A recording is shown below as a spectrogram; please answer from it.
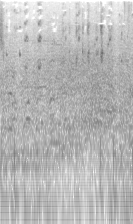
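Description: A basketball being dribbled on a hardwood court, a few short bounces, over steady arena crowd noise.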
